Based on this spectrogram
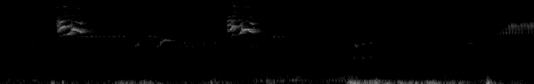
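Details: Crimson sunbird singing in a lively, chattering style: two piercing high twittered bursts nearly two seconds apart, soft thin whistles between, a low thumping noise midway, and another shrill burst at the end.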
